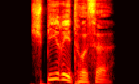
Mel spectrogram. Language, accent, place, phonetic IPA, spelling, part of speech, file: German, Germany, Berlin, [ˈspiːʁitʊsə], Spiritusse, noun, De-Spiritusse.ogg
- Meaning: nominative/accusative/genitive plural of Spiritus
